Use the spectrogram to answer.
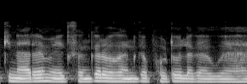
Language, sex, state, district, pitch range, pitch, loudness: Hindi, male, Jharkhand, Palamu, 135-145 Hz, 140 Hz, -13 LUFS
